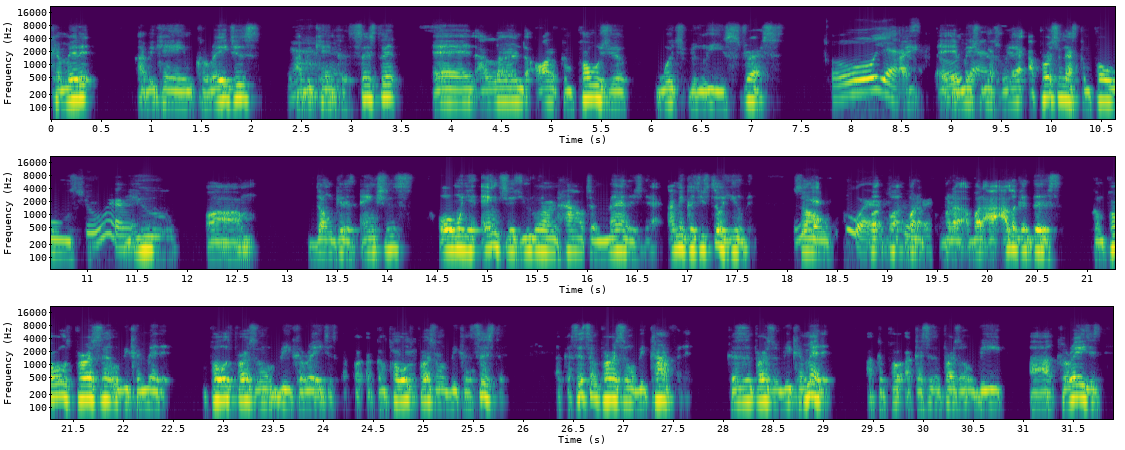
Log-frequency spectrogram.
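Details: Stuttering in an adult man, an author and motivational speaker, who says he stutters and that others can hear it.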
